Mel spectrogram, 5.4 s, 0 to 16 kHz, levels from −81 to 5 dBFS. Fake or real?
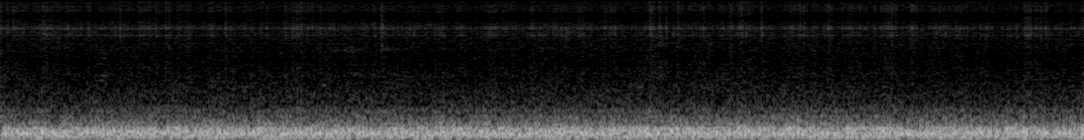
real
